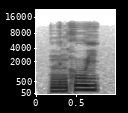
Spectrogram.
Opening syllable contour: rising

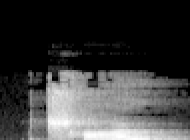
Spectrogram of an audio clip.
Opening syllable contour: rising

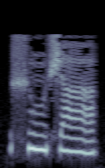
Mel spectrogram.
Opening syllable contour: low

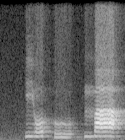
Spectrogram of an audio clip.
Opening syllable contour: high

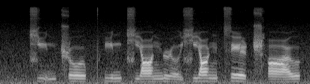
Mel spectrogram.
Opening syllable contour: low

